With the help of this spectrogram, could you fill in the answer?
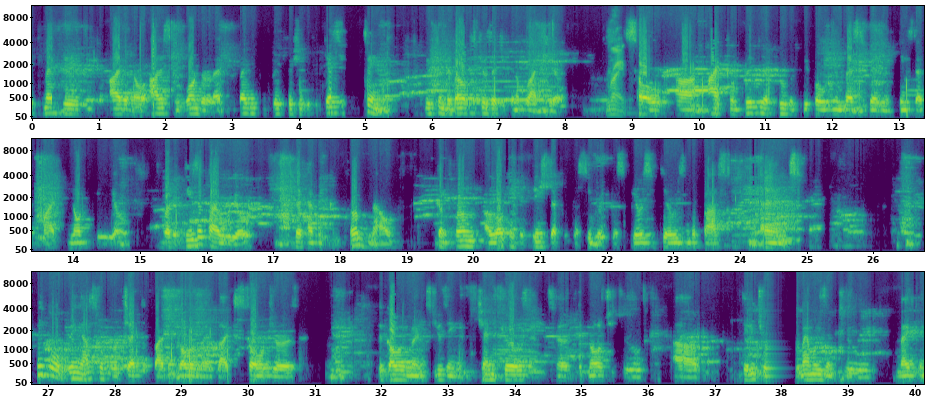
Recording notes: i apologize for the rough audio on this episode, i cleaned it up as much as i could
